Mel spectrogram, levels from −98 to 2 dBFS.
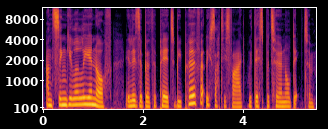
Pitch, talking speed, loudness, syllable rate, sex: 175 Hz, 145 wpm, -18 LUFS, 5.7 syllables/s, female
